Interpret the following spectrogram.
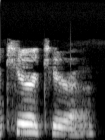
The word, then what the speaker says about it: Kira: The next song is it pronounced Kyra or Kira? Uh, Kira. Kira.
